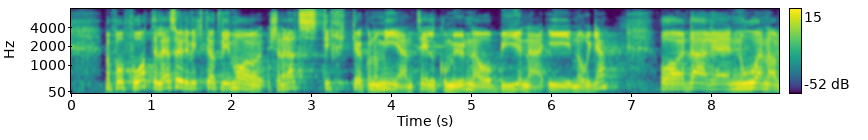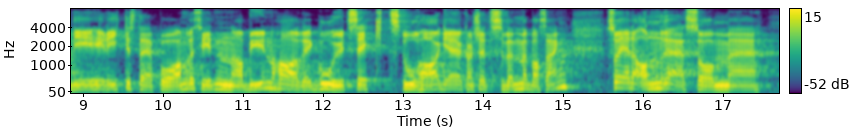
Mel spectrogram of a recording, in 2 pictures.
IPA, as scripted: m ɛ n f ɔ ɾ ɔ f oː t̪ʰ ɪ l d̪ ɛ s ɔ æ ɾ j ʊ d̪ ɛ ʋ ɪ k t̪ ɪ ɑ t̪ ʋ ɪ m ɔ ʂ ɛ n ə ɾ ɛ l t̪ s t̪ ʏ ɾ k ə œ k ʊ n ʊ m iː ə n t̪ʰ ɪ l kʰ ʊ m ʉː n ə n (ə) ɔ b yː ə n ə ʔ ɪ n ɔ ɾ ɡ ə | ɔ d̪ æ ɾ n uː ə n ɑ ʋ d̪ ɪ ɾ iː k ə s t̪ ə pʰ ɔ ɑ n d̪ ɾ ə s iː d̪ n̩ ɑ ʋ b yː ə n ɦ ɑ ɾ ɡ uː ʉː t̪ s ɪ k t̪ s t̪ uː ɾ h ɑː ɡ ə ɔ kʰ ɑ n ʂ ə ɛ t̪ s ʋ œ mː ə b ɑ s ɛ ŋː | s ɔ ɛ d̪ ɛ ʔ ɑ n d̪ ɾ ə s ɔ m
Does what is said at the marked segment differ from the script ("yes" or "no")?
no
